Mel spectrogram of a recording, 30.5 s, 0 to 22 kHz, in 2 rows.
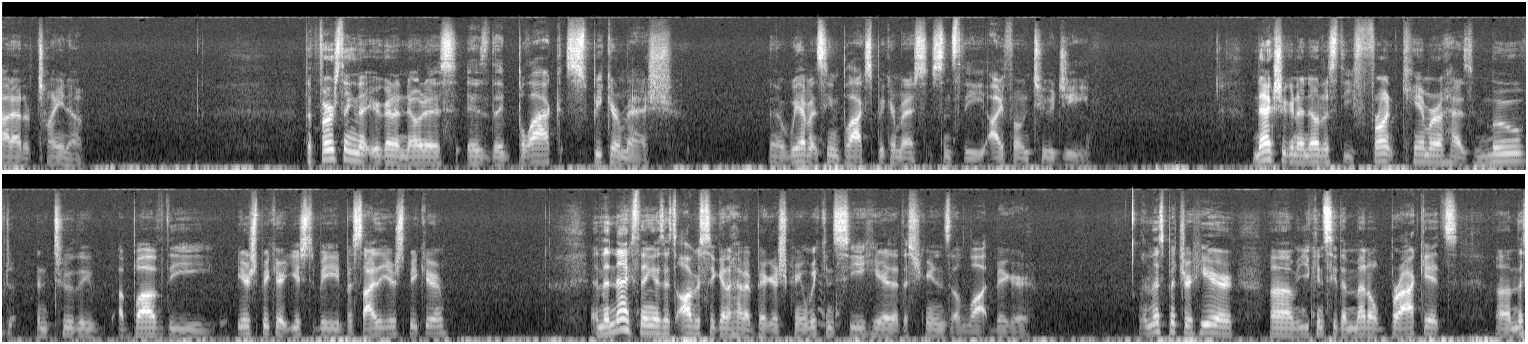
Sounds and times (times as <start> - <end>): Speech: 0.0 - 0.9, 3.0 - 6.8, 7.7 - 11.0, 12.5 - 19.8, 21.1 - 25.6, 26.6 - 30.4.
